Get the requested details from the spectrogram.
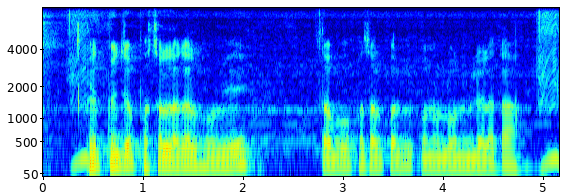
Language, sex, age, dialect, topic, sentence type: Bhojpuri, male, 25-30, Western, banking, question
